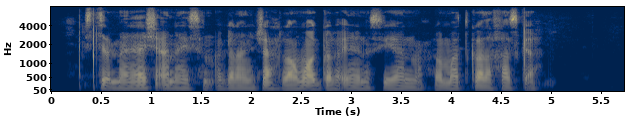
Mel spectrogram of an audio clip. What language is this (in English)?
Somali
